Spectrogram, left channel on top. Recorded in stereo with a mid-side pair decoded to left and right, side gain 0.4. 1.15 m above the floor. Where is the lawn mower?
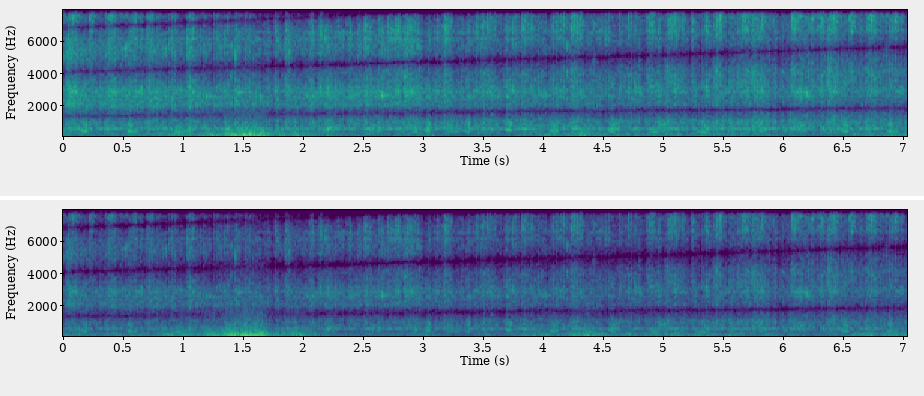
65° left; by 7.0 s 45° left.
